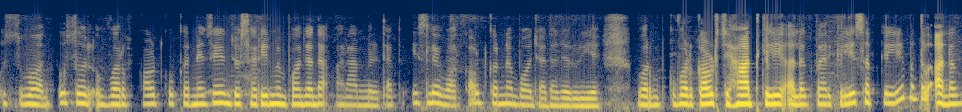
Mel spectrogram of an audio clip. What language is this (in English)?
Hindi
